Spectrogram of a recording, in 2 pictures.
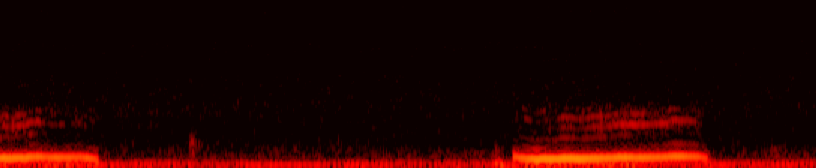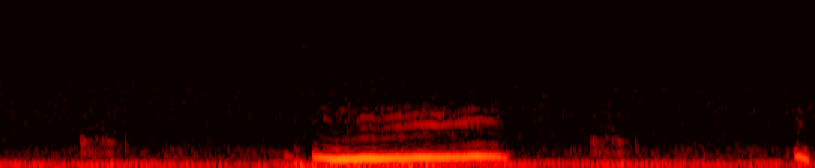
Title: Adorable cat is snoring loudly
